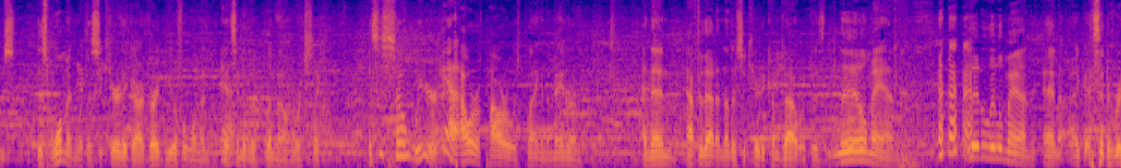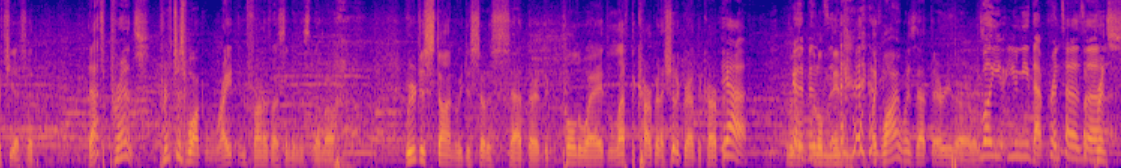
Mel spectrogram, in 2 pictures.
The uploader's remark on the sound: Recorded live at SXSW in Austin, Texas.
